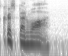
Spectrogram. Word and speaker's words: Benoit: Yeah, that's how it's spelt, but it's Chris Benoit.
